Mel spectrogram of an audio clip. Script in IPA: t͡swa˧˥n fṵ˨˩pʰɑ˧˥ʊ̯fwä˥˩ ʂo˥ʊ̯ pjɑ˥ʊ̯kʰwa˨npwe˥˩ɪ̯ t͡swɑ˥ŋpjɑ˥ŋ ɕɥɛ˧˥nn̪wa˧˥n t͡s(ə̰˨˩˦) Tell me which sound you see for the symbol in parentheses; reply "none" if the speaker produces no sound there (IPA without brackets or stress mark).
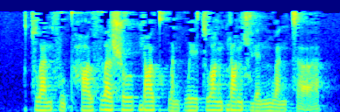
ä̰˨˩˦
